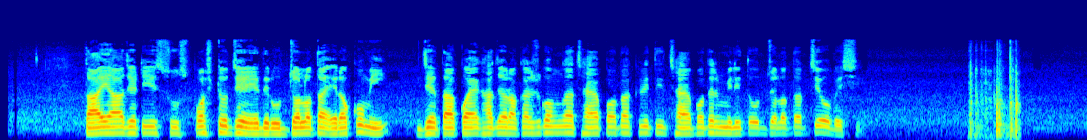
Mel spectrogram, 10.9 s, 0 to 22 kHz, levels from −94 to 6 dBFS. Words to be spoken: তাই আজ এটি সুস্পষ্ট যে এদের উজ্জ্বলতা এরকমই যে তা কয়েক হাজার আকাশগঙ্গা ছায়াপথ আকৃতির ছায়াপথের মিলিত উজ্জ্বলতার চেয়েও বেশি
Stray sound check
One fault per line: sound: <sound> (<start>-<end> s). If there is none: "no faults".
sound: thud (9.7-10.2 s)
